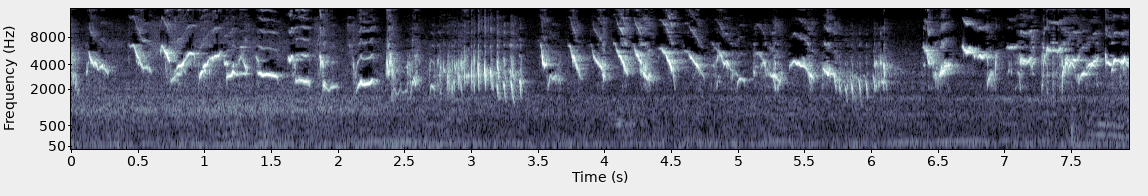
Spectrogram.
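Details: Goldfinch × canary hybrid singing a fast, continuous twitter of high chirps, trills and sliding notes with short bursts and brief pauses, over a low steady background hum.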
